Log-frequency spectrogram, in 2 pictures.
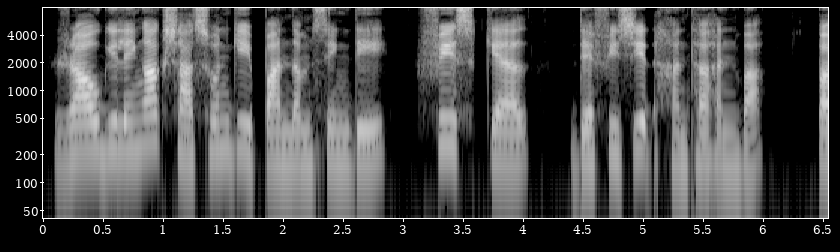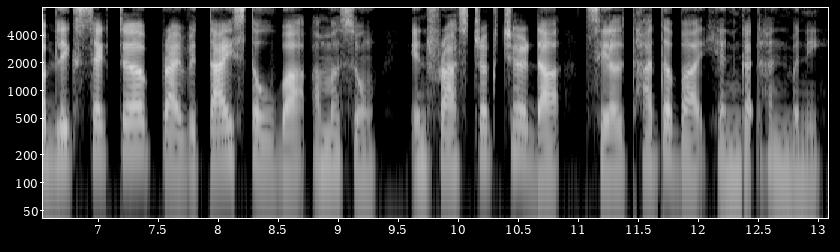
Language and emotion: Manipuri, neutral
